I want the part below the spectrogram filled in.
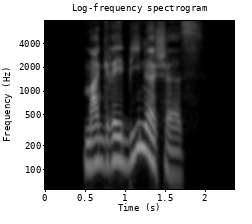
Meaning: strong/mixed nominative/accusative neuter singular of maghrebinisch
- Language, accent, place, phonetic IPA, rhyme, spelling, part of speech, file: German, Germany, Berlin, [maɡʁeˈbiːnɪʃəs], -iːnɪʃəs, maghrebinisches, adjective, De-maghrebinisches.ogg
